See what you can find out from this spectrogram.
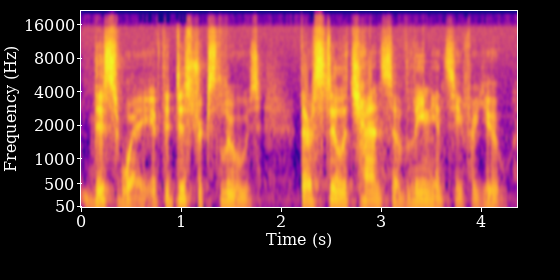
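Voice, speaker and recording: An earnest, defiant young rebel man, played by an amateur actor, speaking as a loyal friend in a radio play. His voice has a medium male pitch. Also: expressive, normal speed, a bit bright. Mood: grave, intense. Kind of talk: amateur radio drama acting.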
